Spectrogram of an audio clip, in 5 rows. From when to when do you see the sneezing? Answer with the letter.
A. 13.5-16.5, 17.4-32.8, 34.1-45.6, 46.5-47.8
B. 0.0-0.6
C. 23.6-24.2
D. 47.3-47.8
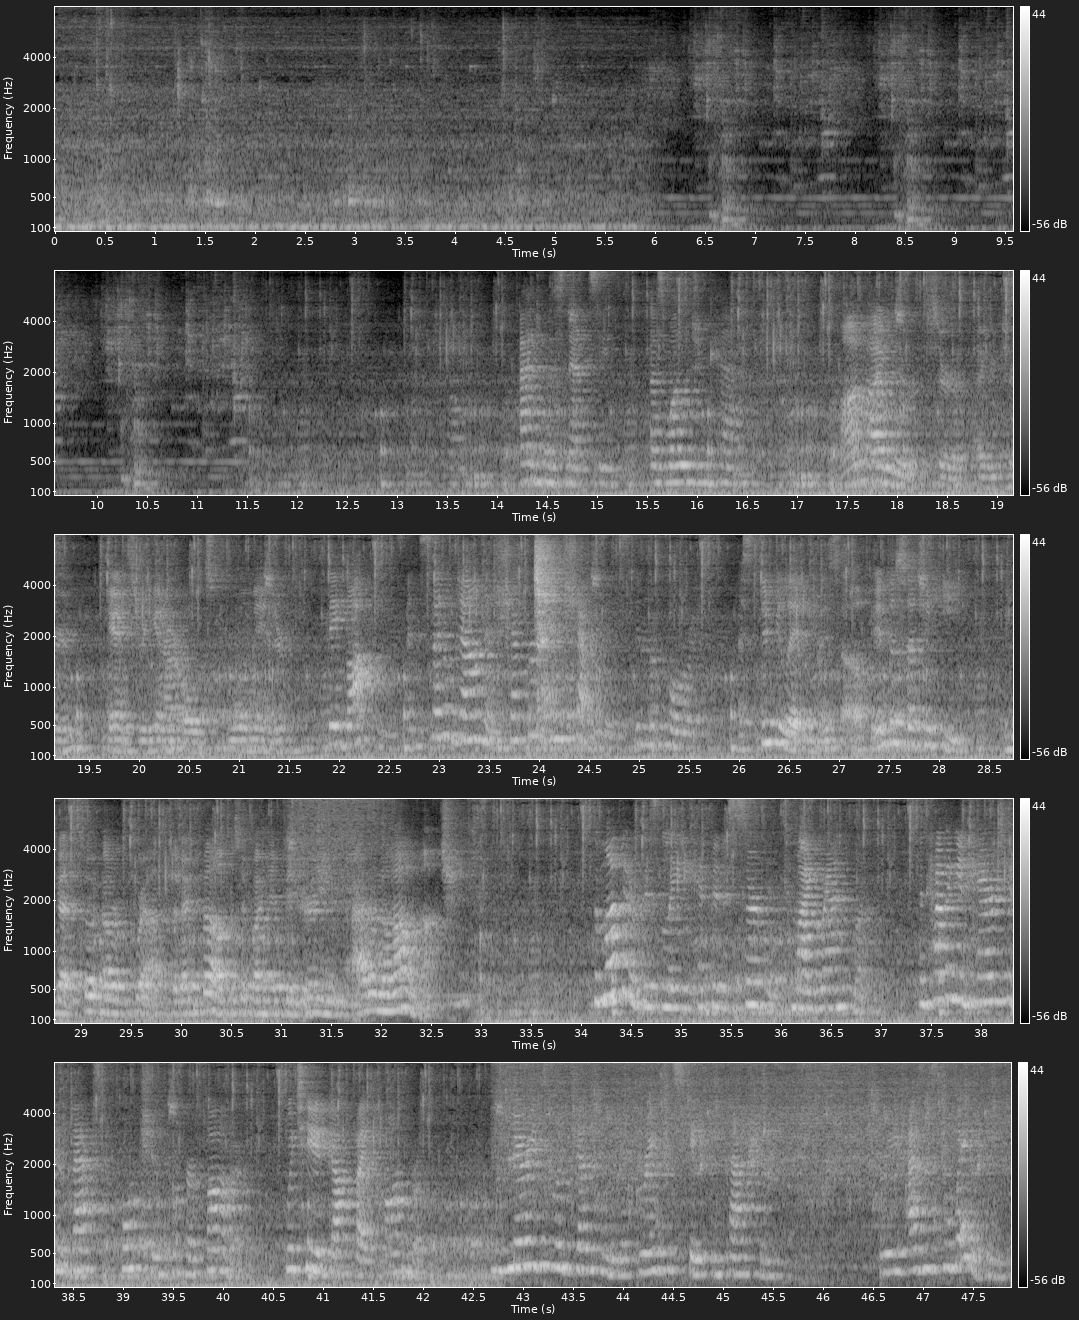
C.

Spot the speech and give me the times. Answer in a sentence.
You can hear the speech from 13.5 to 16.5 s, from 17.4 to 32.8 s, from 34.1 to 45.6 s and from 46.5 to 47.8 s.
